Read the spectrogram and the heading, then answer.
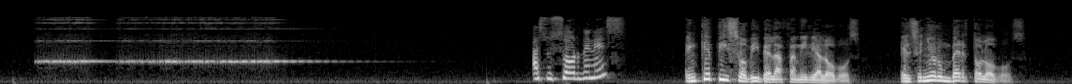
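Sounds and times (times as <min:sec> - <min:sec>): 
electric doorbell ringing at building entrance: 0:00.3 - 0:04.2
speech: 0:05.4 - 0:10.3.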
